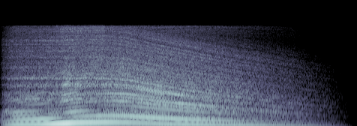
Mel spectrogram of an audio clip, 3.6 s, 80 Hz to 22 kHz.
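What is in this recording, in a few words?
car; autko; Mafie 1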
